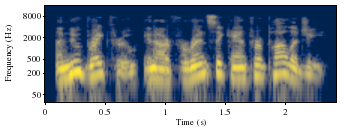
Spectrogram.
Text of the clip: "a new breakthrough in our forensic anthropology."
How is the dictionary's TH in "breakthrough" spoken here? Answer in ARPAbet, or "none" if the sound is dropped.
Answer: TH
